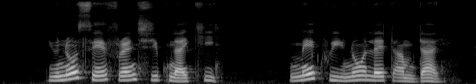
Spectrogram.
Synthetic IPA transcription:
junosefɹɛ̃ndʃipnajkʰi | mekʰwinolɛtãmdaj

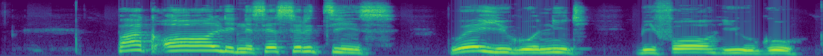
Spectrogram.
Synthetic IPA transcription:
pakɔldinɛsɛsaɾitĩŋs | wejuɡonid | bifɔjuɡo

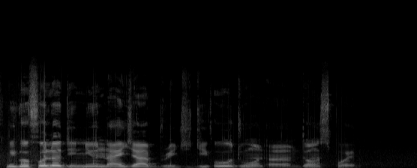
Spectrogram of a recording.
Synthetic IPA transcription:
wiɡofolodinjunaɪd͡ʒabɹid͡ʒdiʔoldwɔ̃nʌmdɔ̃nspɔɪl

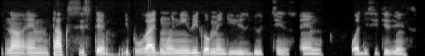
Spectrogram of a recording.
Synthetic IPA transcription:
naʔɛ̃mtaksːistɛ̃mdepɹɔvaɪdmɔniɹiɡɔvmɛ̃ntdejuzbildtʰĩnsɛ̃m | wɔ̰disitizɛ̃ns

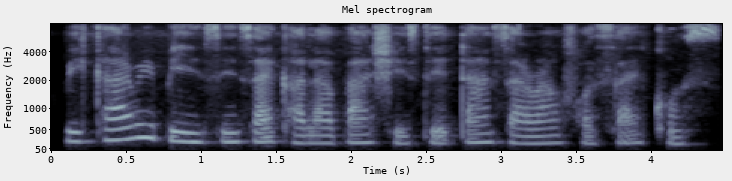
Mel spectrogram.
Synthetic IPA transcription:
wikʰaɹibĩnsĩnsaɪkʰalabaʃisdedãnsaɹãʊ̃ndfɔsaɪkʰɔs

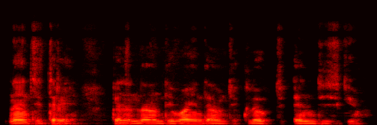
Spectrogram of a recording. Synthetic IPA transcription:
nãj̃ntit̪ɾiɡ̥ɛnanãʊndewãɪ̃ndãʊ̃ndeklob̚tu̥ɛ̃ndisɡẽm

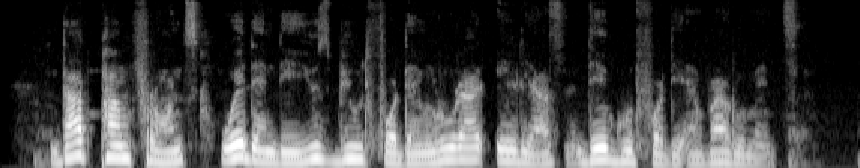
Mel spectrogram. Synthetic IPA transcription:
dat̚pʰãnfɹɔ̃ntswɛdɛ̃ndejus̬bildfɔdɛ̃mɹuɹaleɹiasdeɡudfɔdiɛ̃nvajɹɔ̃nmɛ̰̃nt

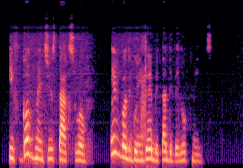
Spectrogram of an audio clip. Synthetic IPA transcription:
ifɡɔvamɛ̃ntjustaksɹɛ | ɛvɾibɔdiɡoɛ̃nd͡ʒɔɪbetadivɛlop̚mɛ̃nt

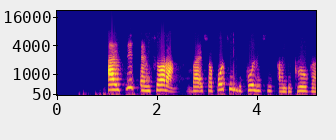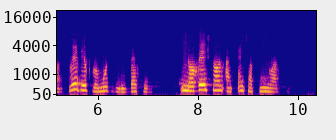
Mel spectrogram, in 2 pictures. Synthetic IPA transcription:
ajfitɛ̃nʃɔɹãnsbajsapɔtĩŋdəpɔlisizãndəpɹoɡɹãmswedepɹomotdiivɛktiv | inoveʃɔ̃nãndɛ̃ntəpĩnualsi

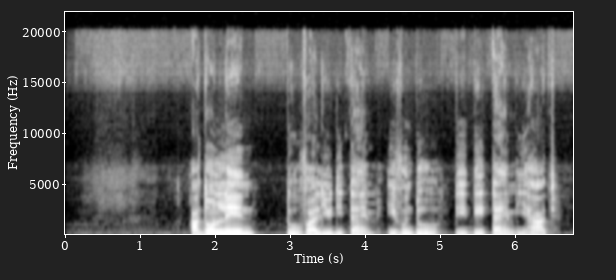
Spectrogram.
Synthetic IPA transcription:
adɔ̃nlɛn | tuvaljudetãɪ̃mivũndod̥edetãɪ̃mʔḭɦad

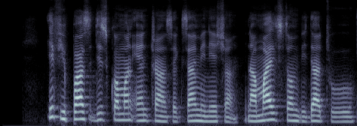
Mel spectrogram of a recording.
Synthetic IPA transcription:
ifjupasdiskʰɔmɔ̃nɛ̃ntʰɹãnsɛɡzamineʃɔ̃nːamaɪlstɔ̃nbidatʰuo

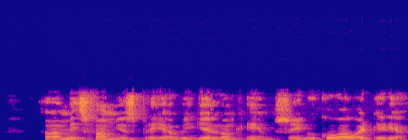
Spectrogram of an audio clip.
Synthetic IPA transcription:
awamisfamjuspɹejawiɡɛtlɔ̃ŋɡɛ̃msojuɡokʰɔvawaɪdeɹia̰

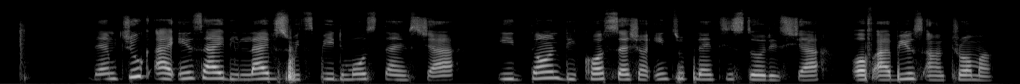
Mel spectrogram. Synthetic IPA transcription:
dɛ̃mtukʰaɪʔĩnsaɪdːilaɪfswitspidmostãɪ̃msʃa | itɔ̃ndikʰɔssɛʃɔ̃nʔĩntuplɛ̃ntʰistɔɹisʃa | ɔfabjusãntʰɹɔma

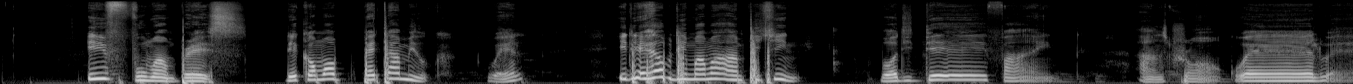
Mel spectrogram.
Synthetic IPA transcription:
ifwumãnbɹɛs | dekɔ̃mɔp | pɛtamilk | wɛl | ideɦɛlp̚dimamaãnpikʰĩn | bɔdidefãɪn | ã̰nstɹɔ̰̃ŋwɛlwɛ̰l

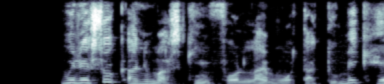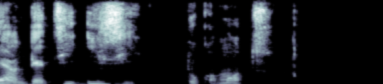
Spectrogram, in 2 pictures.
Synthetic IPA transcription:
wiɹisɔkanimalskĩnfɔlãɪ̃mwɔtatumekhɛãndɛtʰiizḭ | tukʰɔ̰mɔt

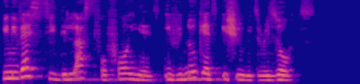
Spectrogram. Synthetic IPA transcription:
junivɛsi̥tidelastfɔfɔjiəzifwinoɡɛtiʃuwiðɹizɔlts

